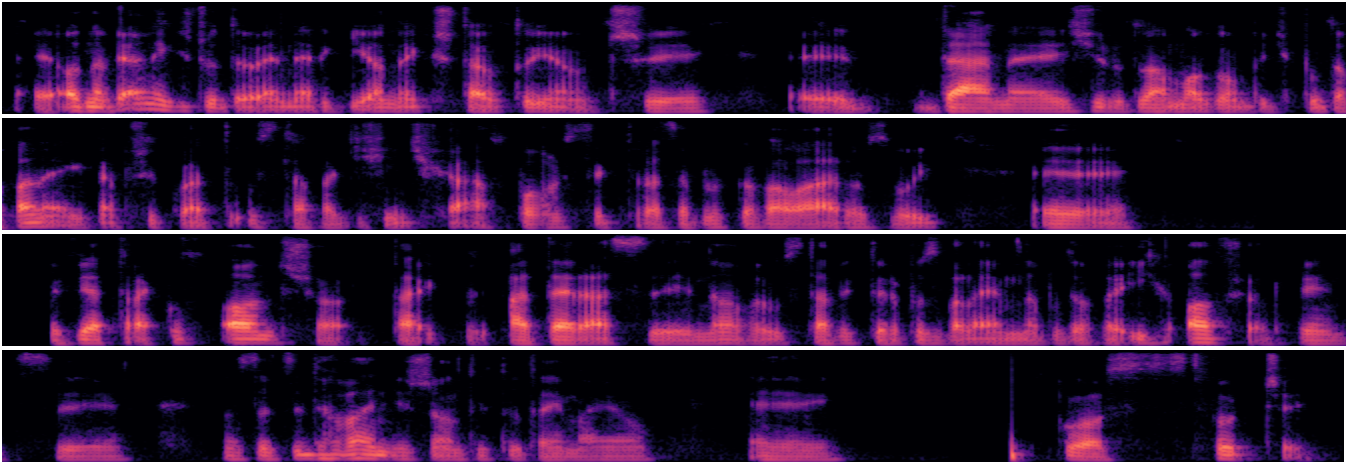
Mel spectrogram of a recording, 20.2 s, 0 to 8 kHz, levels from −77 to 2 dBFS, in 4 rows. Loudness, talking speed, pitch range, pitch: -28 LUFS, 140 wpm, 80-95 Hz, 85 Hz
